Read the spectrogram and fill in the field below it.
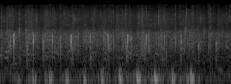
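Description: Audience applause for a district councilman at a mayor's community night out, a brief burst of clapping from a modest crowd with a few louder nearby hands and some murmuring voices mixed in.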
